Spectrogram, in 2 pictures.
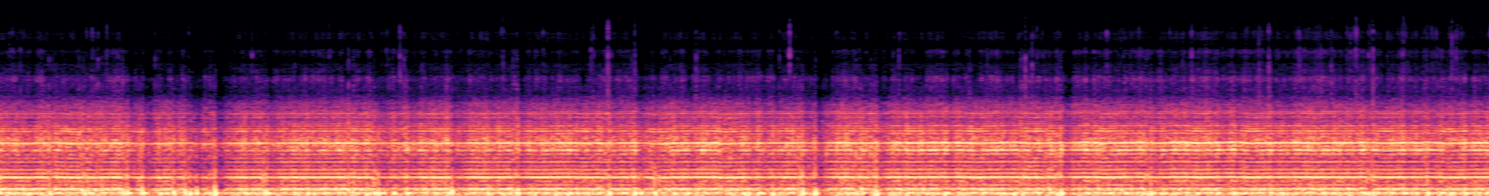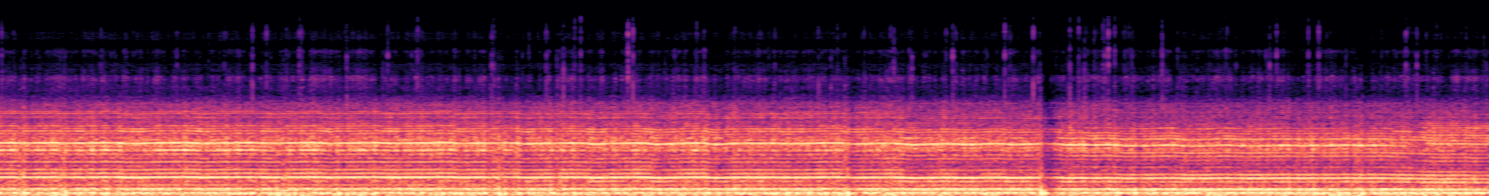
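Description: Outboard motor of a bass boat running flat out at a steady pitch, with wind rushing over the microphone and a few brief knocks from the hull. Near the end the engine pitch drops a little as it eases off.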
